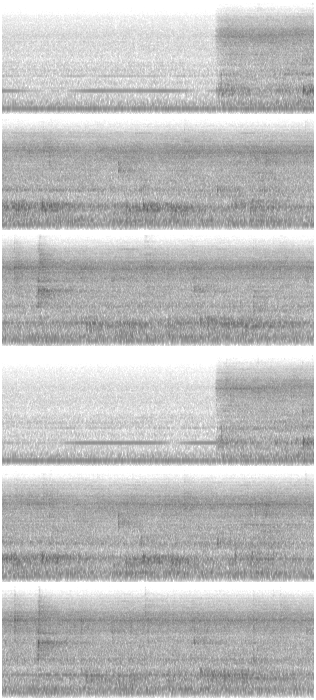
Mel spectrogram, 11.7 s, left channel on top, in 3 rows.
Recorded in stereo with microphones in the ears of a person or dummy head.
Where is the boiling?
5° right (ahead or behind), 1.5 m.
